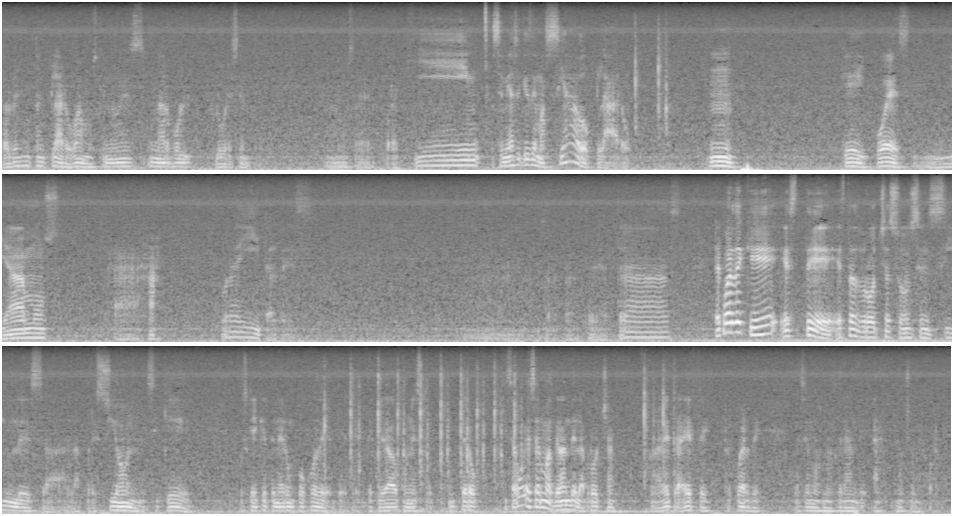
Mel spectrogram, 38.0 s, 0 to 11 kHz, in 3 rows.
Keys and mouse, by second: 1.1 click, 4.2-6.9 drag, 8.9 ctrl+z, 10.9 click, 12.0 click, 12.5 click, 14.0-28.5 drag, 30.1 ctrl+z, 34.0 f, 36.2-37.9 drag.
